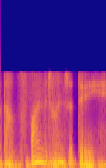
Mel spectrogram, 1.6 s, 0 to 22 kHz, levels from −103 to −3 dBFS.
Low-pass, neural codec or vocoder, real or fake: 3.6 kHz; codec, 24 kHz, 0.9 kbps, WavTokenizer, large speech release; fake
